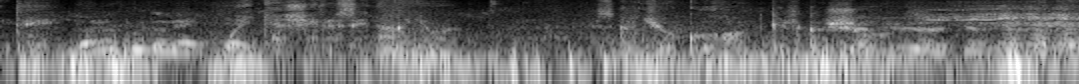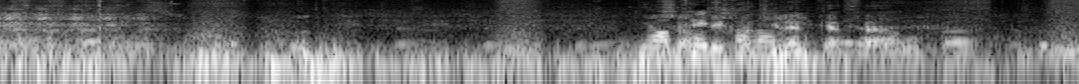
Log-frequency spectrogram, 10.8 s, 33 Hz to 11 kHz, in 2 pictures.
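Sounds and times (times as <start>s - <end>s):
speech: 0.6s - 8.0s, 8.6s - 10.7s
carriage ride horse whinnying: 4.5s - 6.3s.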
